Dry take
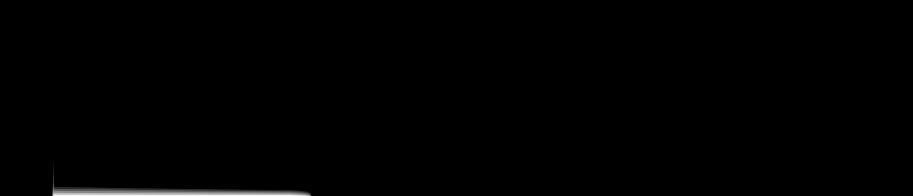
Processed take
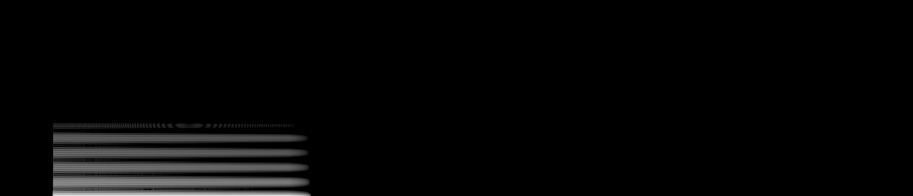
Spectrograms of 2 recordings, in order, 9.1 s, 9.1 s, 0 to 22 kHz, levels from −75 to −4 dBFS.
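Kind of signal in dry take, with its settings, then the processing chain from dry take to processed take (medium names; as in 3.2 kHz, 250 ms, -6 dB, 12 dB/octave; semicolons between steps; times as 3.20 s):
sub drop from 110 Hz, over 2.57 s, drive 5.5 dB, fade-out 0.22 s, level -8 dB
bass shelf 140 Hz -9 dB; sample-and-hold 27×; resampled via 16 kHz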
